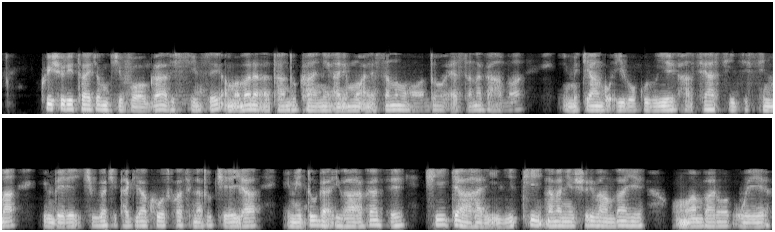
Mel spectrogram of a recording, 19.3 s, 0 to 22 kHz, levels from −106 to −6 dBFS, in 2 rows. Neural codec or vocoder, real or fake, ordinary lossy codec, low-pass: codec, 16 kHz, 0.8 kbps, ZipCodec; fake; AAC, 16 kbps; 7.2 kHz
